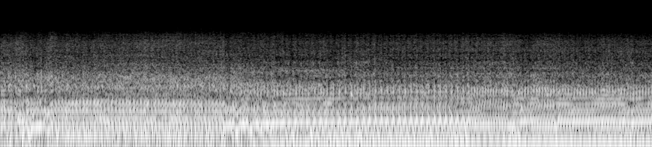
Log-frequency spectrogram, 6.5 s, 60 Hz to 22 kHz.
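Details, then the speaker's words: New Westinghouse iGen4000FDc dual-fuel generator, first start on gasoline after switching from propane, low fuel: small engine drones steadily, pitch drifting slightly up as idle stabilizes, smooth. "But there's the idle stabilizing."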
